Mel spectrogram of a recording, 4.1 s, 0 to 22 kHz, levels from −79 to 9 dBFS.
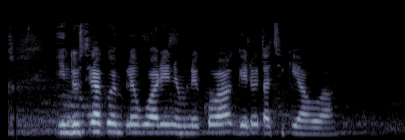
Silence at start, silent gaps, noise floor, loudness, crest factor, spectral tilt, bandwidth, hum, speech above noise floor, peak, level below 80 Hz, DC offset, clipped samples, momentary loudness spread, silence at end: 0.1 s; none; -61 dBFS; -26 LUFS; 18 dB; -4.5 dB/octave; 11.5 kHz; none; 36 dB; -8 dBFS; -86 dBFS; under 0.1%; under 0.1%; 12 LU; 0.75 s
